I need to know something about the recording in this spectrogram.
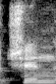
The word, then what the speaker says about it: Chin: It's pronounced Chin, T-C-H-I-N.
